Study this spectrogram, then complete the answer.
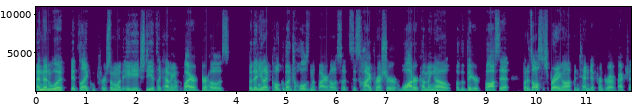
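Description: In a Canadian accent, a man with a normal speaking voice and medium pitch talks at a fairly quick pace. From Canada, British Columbia (Kelowna). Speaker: tattoo artist. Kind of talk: casual interview.

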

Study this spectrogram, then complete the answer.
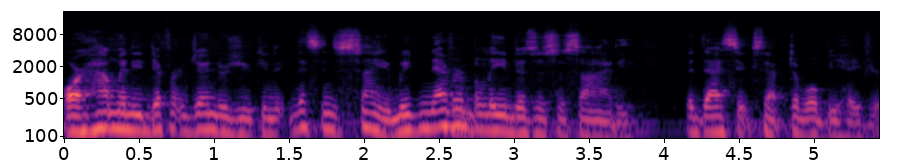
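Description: A man with an American accent rattles along at a very fast pace, his medium pitch showing ordinary variation and vocal fry. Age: 30s. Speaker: state senator. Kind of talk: casual chat.

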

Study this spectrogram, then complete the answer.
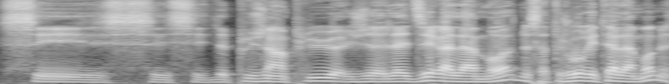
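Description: A man speaks at a moderate pace with a Quebec accent, his medium pitch moving with ordinary variation. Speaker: podcast host. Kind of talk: interview.

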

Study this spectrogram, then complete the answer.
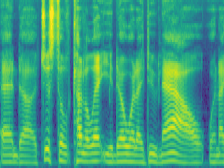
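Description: In an American accent, the speaker moves at a fairly quick pace with fairly even intonation on a very clean recording with a silent background. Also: man. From San Francisco, California. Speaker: former addict, mission worker. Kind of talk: testimony. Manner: halting.

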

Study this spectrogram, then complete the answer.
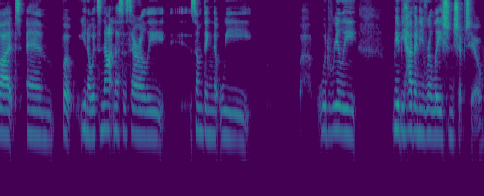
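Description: With a Philadelphia accent, a woman speaks at a fairly slow pace, pitched fairly low, her intonation fairly even and her pauses long and frequent. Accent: Philadelphia American. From Philadelphia, US. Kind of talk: casual chat.

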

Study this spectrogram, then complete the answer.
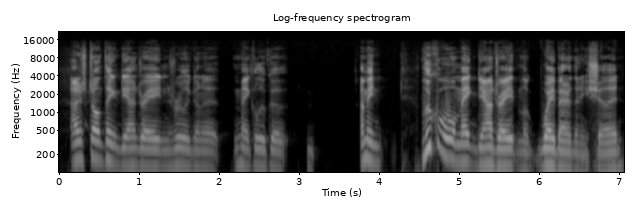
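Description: A man with an ordinary speaking voice, medium pitch, ordinary pitch variation and a moderate pace. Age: 20s. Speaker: sports podcast co-host. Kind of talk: casual sports chat. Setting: live stream on YouTube.

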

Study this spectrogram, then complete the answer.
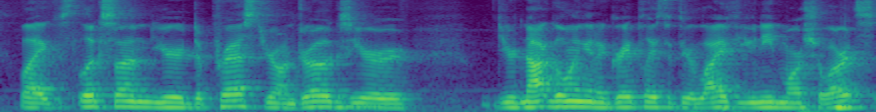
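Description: Heard with audible room echo, a man with an American accent speaks at a medium pitch. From California, Norco (Inland Southern California). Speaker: martial arts content creator. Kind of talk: casual chat. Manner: animated.

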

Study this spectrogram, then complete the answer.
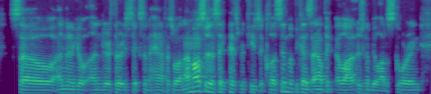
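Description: A man's fairly low, dark, mellow voice at a very fast pace, with ordinary pitch variation, hardly any pauses and a quiet background. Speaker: podcast host. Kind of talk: casual sports chat.

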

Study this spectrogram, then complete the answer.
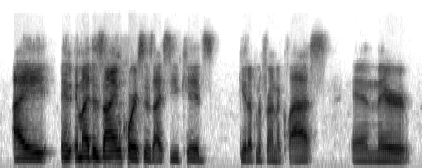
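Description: A man with a normal speaking voice talks at medium pitch with ordinary pitch variation. The background is quiet. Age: 20s. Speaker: graphic designer. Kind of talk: casual chat.

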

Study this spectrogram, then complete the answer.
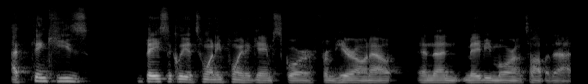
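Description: With ordinary pitch variation and a fairly quick pace, a man is captured in a very clean recording against a silent background. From Massachusetts, US. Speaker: basketball podcaster and writer. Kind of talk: casual chat.

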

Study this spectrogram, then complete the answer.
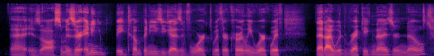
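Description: Fairly low male voice at a fairly quick pace, fairly even intonation, in a very clean recording with a silent background. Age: 30s. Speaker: podcast host and personal trainer. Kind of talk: casual interview.

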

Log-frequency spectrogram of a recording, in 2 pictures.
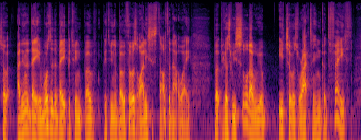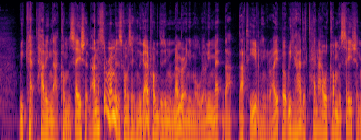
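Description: The speaker talks very fast with lively intonation in a British accent. The recording is very clean, with a silent background. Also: man, fairly low pitch for a man. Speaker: podcast host. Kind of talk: solo monologue podcast episode. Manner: earnest, somewhat halting with repetitions.

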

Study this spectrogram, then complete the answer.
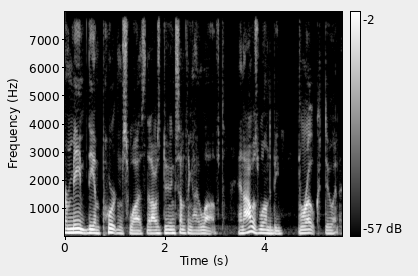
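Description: Using an ordinary speaking voice, a man talks at a fairly quick pace with a medium pitch and fairly even intonation. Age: 20s. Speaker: real estate agent. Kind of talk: casual chat. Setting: outdoors.

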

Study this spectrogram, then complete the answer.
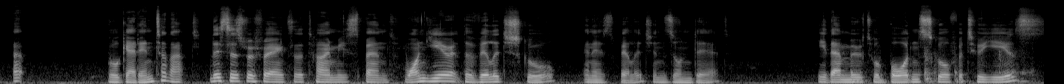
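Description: A man with a plain, everyday voice, medium pitch with ordinary variation and a moderate pace, in a very clean recording with a silent background. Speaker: podcast co-host. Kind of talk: casual chat.

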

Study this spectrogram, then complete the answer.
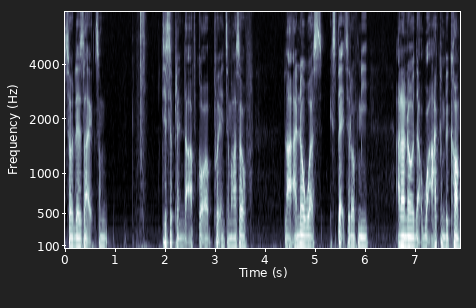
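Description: With a London accent, a man speaks at a fairly quick pace in a fairly low pitch. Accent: London multicultural youth English. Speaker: guest. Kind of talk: casual interview chat. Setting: studio.

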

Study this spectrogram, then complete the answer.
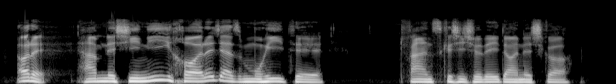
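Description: Dry and close with no echo, a man's dark, mellow voice at a medium pitch moves at a fairly slow pace with long, frequent pauses and ordinary pitch variation. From provincial Iran. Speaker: podcast guest. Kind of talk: casual chat.

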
